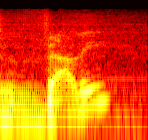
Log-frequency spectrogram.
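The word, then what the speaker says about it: Vale: this is in fact Veil Mining Company Portuguese pronunciation is Valley and the full name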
